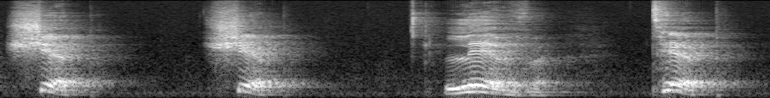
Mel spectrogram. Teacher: você vai usar um som que é mais parecido com E com acento circunflexo. Ele é mais curto e também ele é mais fechado.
